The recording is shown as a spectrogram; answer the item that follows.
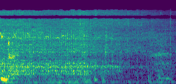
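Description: A woman's breathy laugh with hardly any voice in it, a hiss of breath that fades out over about a second and a half.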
